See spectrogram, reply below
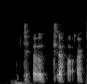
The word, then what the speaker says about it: dotard: Emphasis on the first syllable is the important part, probably. – Yeah, and yeah, dotard. – It's not dotard. Why is everyone saying dotard? – Nice.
